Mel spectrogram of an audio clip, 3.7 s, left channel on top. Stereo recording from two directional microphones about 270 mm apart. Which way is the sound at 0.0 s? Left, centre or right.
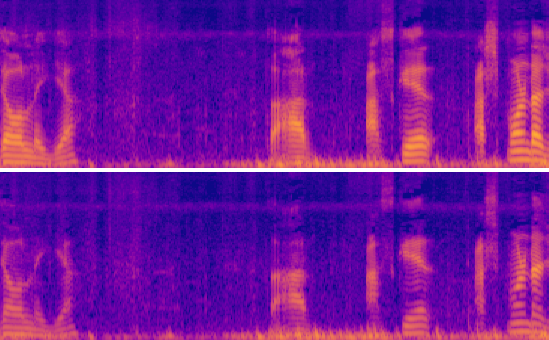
Centre.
